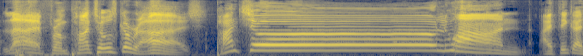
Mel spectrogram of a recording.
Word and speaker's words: Lujan: Poncho Lujan. I think I said it right. You probably Lujan? fucked that up. No, you don't say the J. The J is silent.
